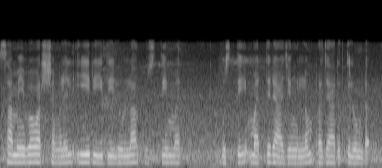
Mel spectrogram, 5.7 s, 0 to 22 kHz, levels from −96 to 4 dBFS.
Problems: constant background noise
